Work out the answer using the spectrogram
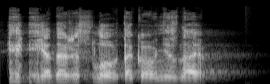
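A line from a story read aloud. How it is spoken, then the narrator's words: Laughing. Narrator (Russian): рассмеялся антиквар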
